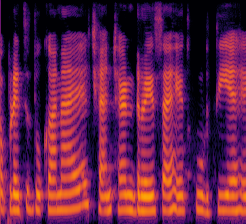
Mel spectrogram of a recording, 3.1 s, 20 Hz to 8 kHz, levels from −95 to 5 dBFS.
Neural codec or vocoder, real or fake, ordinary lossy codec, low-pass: codec, 16 kHz, 4 kbps, X-Codec, HuBERT features, trained on balanced general audio; fake; none; none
